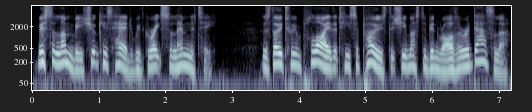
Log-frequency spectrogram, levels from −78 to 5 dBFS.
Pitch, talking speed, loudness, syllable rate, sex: 150 Hz, 185 wpm, -18 LUFS, 4.9 syllables/s, male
